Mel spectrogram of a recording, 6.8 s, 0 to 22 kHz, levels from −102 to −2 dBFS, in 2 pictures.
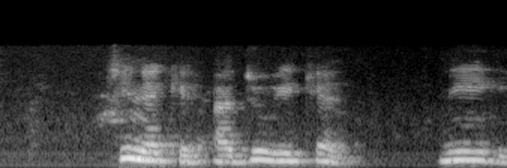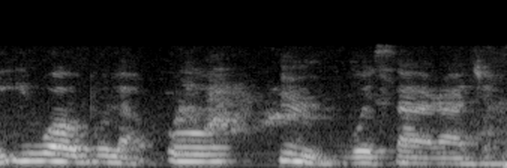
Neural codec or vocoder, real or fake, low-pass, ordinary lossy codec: none; real; 7.2 kHz; none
